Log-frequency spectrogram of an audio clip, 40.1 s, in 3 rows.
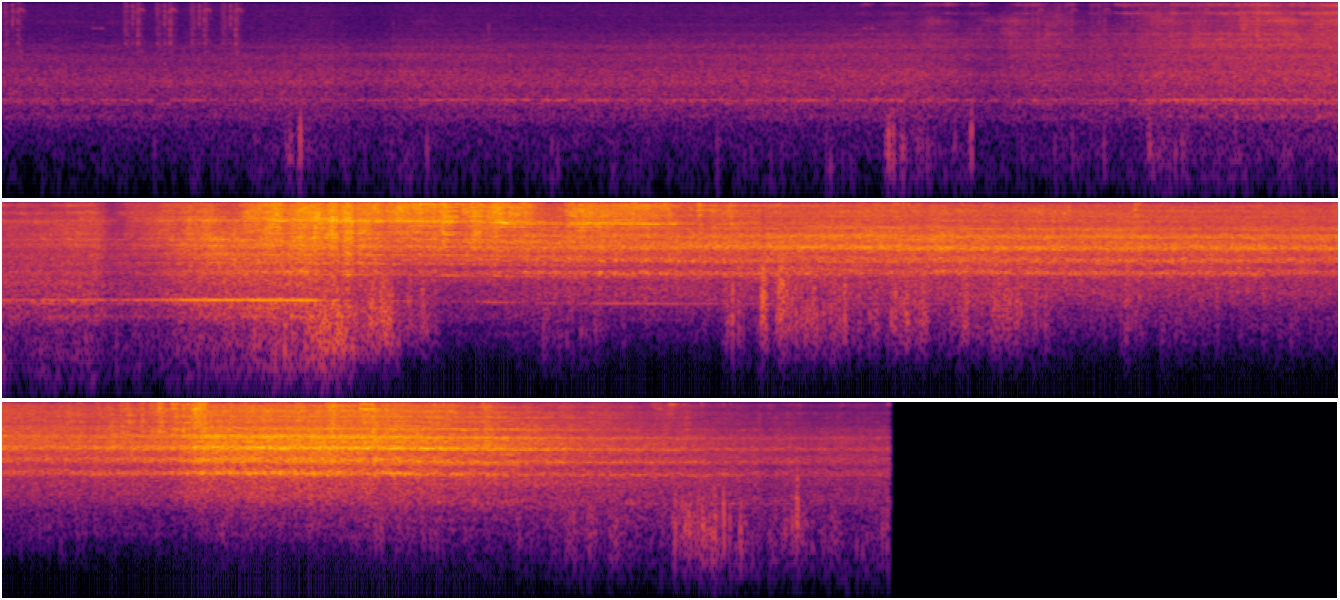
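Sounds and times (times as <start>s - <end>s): electric locomotive whine: 0.0s - 35.6s
high wheel squeal: 7.9s - 35.4s.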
